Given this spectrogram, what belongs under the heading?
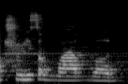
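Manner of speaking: slurred around a mint; mumbled with a mint in mouth; mouth full. Real, not acted. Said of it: "sorry, I have a mint in my mouth".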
